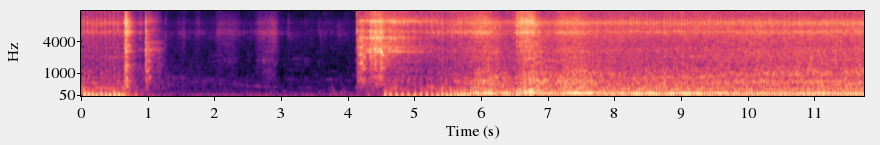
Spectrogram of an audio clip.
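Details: Scooter that was hard to start in the morning, after the faulty part was replaced and the head reassembled: catches at once after a short crank and settles into a steady, even idle with no misses or knocks; the replaced part was the main problem.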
